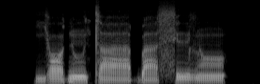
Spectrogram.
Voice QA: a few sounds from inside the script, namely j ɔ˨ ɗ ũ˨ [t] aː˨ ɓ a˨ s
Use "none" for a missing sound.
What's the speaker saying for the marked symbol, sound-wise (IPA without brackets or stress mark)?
t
